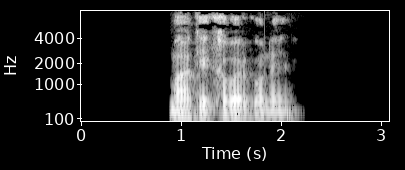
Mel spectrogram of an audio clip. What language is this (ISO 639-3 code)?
lss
